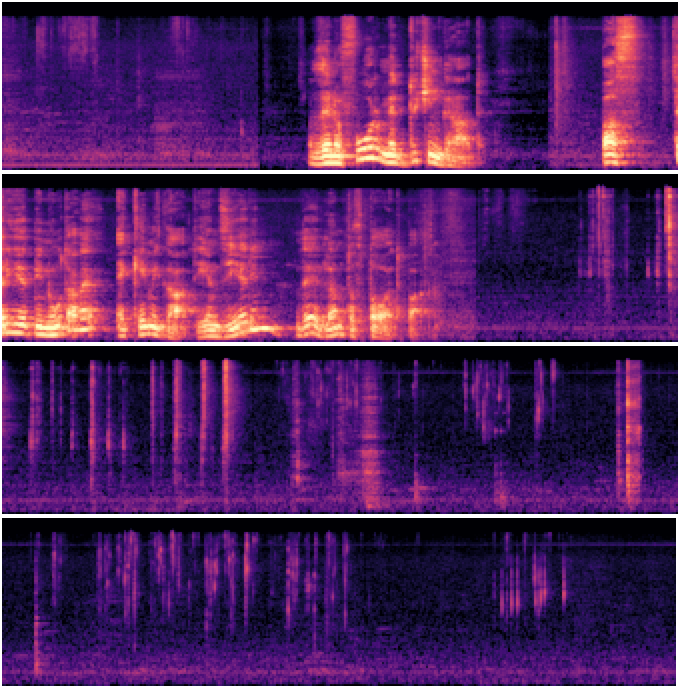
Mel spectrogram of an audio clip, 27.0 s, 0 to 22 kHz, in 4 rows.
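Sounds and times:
soft squelches of food scooped: 0:00.1 - 0:03.1, 0:14.6 - 0:20.0, 0:20.6 - 0:26.2.

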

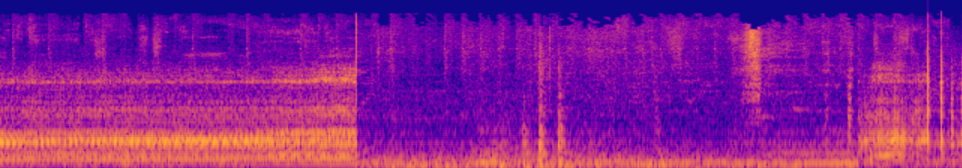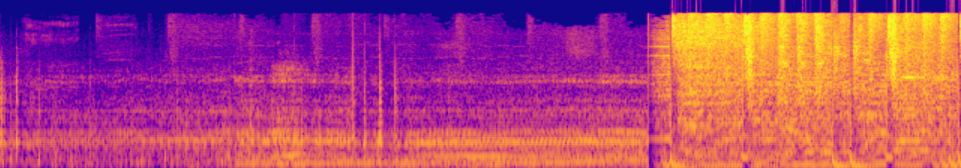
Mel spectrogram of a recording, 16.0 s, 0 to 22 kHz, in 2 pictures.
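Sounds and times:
car engine droning: 0:00.0 - 0:16.0
exhaust pops and crackles: 0:03.1 - 0:05.0, 0:06.9 - 0:10.3.

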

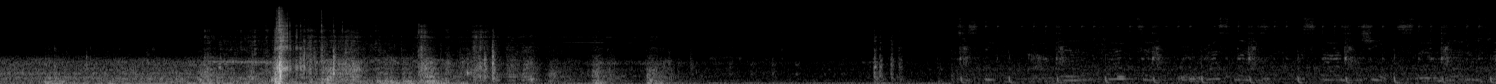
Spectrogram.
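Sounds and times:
car road noise: 0:00.0 - 0:14.9
knocks and clatter of rollover: 0:01.9 - 0:09.2
loud car crash: 0:02.0 - 0:04.7.

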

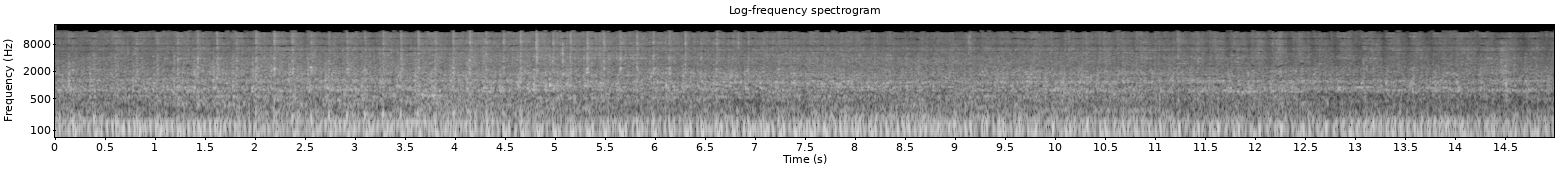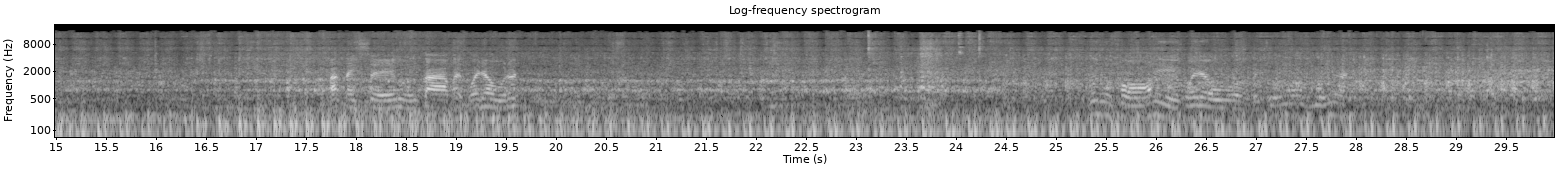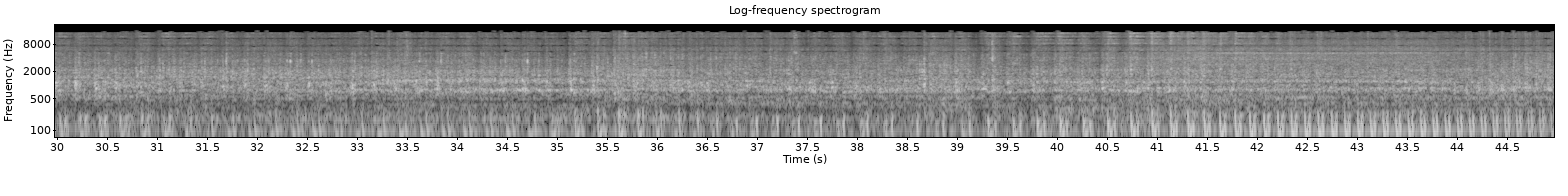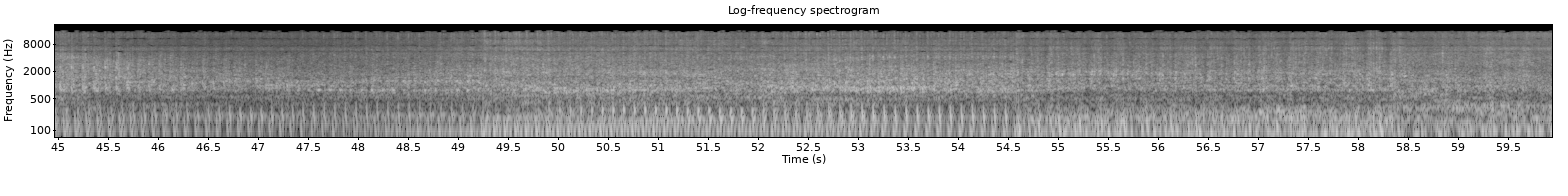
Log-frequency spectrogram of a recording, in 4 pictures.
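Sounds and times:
diesel truck engine pulsing: 0:00.0 - 0:59.9.

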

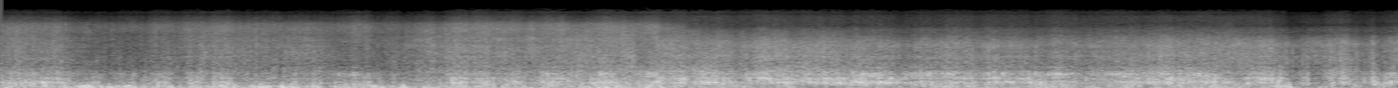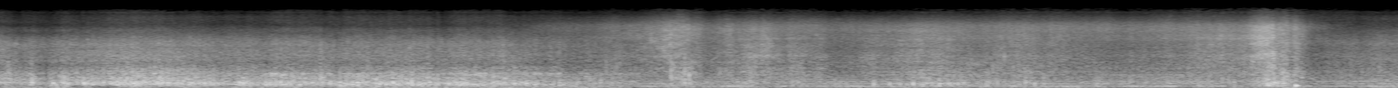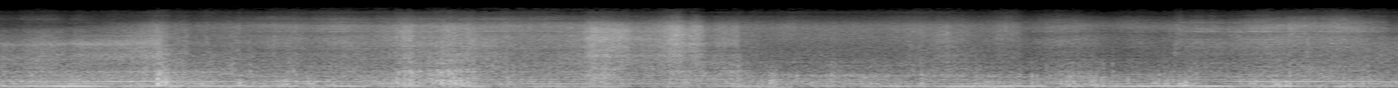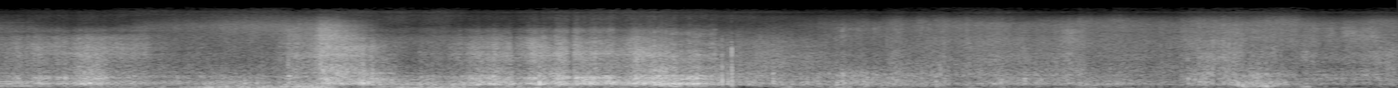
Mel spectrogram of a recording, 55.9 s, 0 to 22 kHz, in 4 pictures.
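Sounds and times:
steady low hum: 0:00.0 - 0:47.6
wind rushing over microphone: 0:00.0 - 0:55.9.

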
